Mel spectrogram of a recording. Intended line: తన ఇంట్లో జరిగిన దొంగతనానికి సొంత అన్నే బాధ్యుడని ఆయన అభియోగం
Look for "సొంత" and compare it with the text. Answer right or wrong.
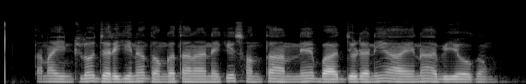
right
